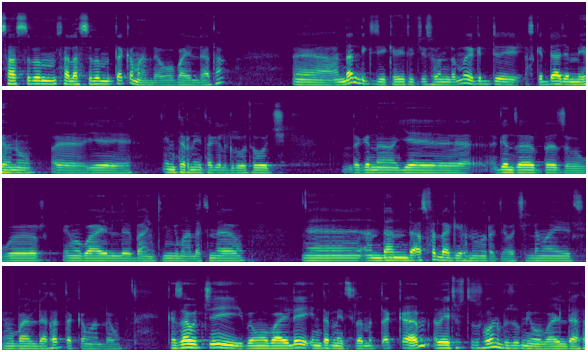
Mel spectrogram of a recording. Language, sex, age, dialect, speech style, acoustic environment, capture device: Amharic, male, 35-44, Ethiopia - Addis Ababa, relaxed; focused, silence, mobile / Linux / Chrome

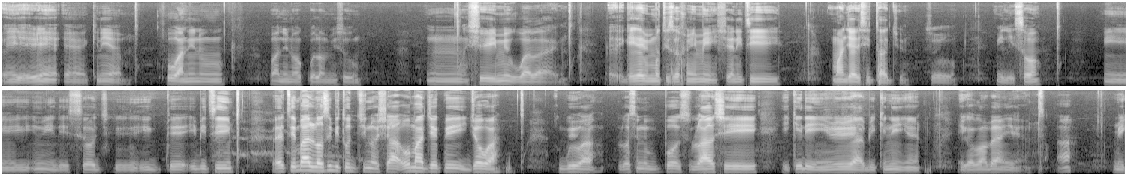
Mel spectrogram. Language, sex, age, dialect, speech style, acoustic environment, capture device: Yoruba, male, 18-24, Nigeria - Lagos, relaxed, people talking; music; appliances; construction, mobile / Linux / Chrome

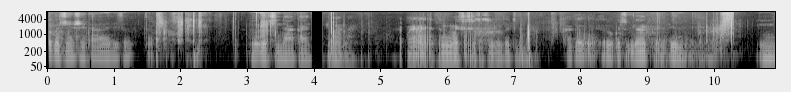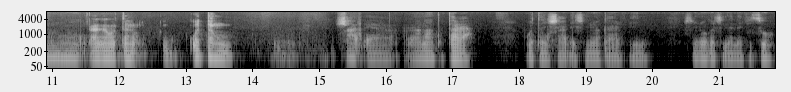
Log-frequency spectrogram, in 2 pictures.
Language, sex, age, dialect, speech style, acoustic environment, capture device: Hausa, male, 18-24, Nigeria - Pidgin-influenced, happy, silence, mobile / Linux / Chrome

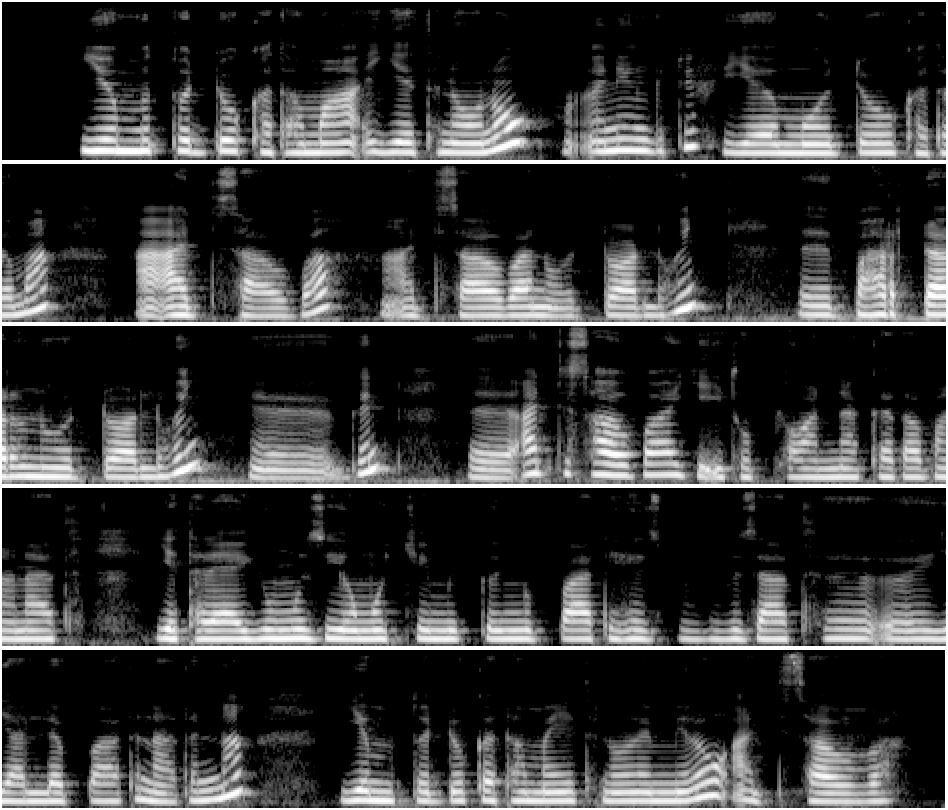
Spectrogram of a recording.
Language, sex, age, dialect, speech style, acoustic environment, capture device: Amharic, female, 25-34, Ethiopia - Addis Ababa, excited; happy, silence, mobile / Linux / Chrome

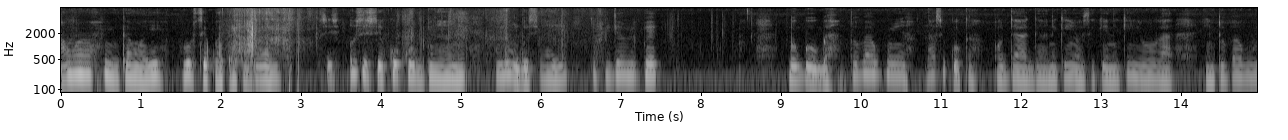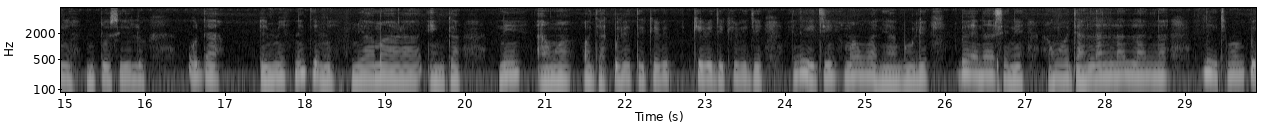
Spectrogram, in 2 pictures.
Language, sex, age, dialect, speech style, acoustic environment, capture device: Yoruba, male, 25-34, Nigeria - Ibadan, happy; focused, silence, mobile / Linux / Chrome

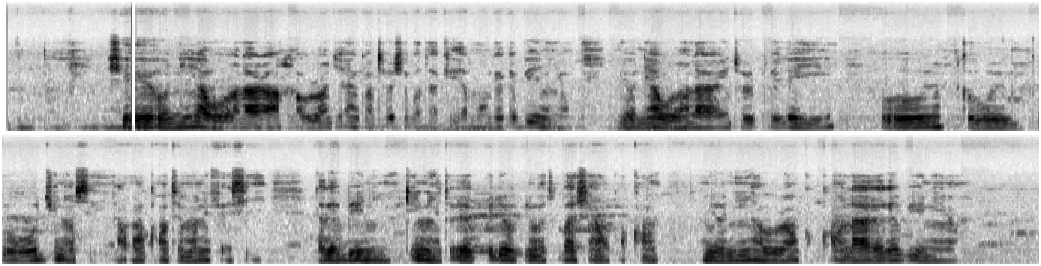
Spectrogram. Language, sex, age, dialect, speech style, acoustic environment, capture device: Yoruba, male, 25-34, Nigeria - Nigerian Standard, relaxed, nature, mobile / Linux / Chrome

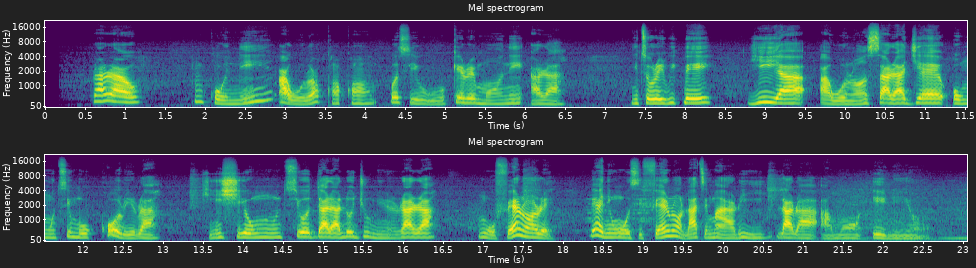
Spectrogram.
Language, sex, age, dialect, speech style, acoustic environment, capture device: Yoruba, female, 45-54, Nigeria - Lagos Yoruba, focused, people talking; traffic; appliances, mobile / Linux / Chrome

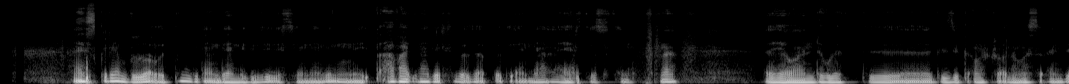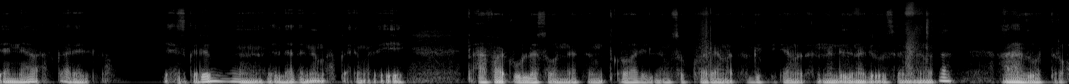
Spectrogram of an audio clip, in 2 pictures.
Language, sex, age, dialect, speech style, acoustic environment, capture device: Amharic, male, 35-44, Ethiopia - Addis Ababa, excited, silence, mobile / Linux / Chrome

